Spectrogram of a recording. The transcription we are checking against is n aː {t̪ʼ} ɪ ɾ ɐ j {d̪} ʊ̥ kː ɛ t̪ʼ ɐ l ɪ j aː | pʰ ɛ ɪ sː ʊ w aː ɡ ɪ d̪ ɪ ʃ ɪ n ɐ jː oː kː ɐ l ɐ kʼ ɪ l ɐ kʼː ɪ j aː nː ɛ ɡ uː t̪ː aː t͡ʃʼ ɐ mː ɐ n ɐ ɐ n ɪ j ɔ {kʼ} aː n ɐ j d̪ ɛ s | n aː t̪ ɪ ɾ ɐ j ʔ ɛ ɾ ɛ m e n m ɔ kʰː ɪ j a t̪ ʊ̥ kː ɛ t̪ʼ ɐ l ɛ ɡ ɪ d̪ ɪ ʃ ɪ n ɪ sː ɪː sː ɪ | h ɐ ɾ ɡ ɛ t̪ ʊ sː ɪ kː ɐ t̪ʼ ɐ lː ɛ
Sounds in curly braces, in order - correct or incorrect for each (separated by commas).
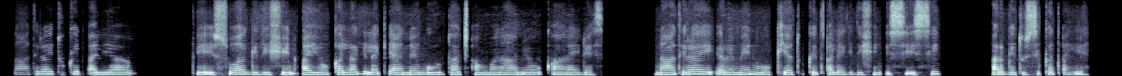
incorrect, incorrect, correct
